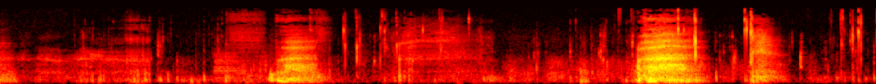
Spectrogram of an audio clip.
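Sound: slurping a drink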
